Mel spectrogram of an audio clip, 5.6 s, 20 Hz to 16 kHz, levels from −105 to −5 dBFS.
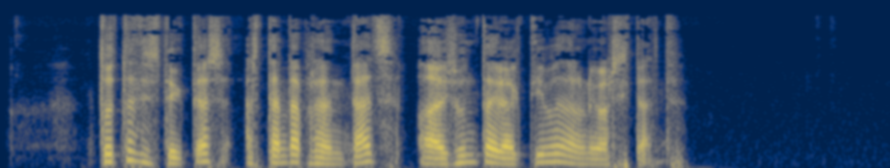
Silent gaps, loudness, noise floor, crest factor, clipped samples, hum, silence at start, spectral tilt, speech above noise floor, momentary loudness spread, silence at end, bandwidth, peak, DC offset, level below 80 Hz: none; -26 LUFS; -89 dBFS; 22 dB; under 0.1%; none; 0.6 s; -4 dB/octave; 63 dB; 7 LU; 1.3 s; 11.5 kHz; -6 dBFS; under 0.1%; -58 dBFS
